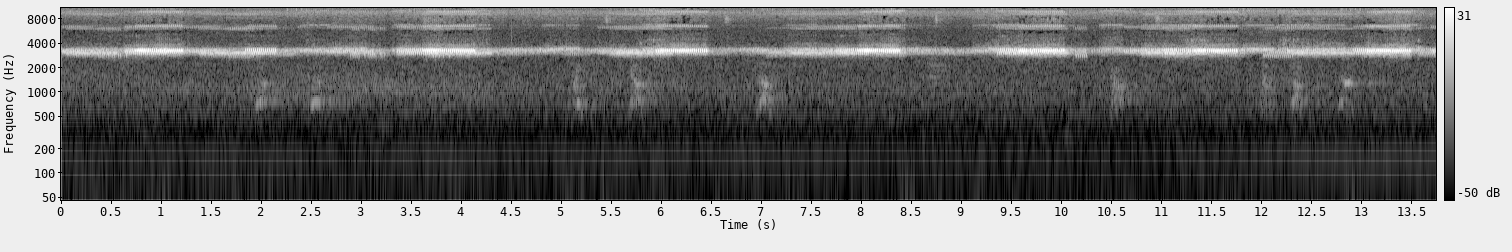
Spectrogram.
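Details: Steady shrill cricket trilling, pulsing in loud bursts roughly once a second over a constant ringing drone, with brief faint clicks and chirps from other insects lower down.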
